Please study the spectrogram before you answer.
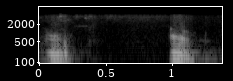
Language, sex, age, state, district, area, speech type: Maithili, male, 60+, Bihar, Samastipur, urban, conversation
